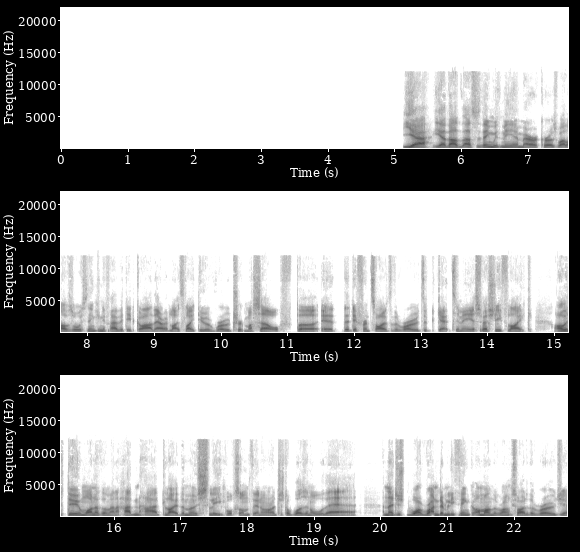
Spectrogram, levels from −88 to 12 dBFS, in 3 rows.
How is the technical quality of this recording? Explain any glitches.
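Listening to the recording, nothing stood out as a technical problem anywhere in the speech.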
